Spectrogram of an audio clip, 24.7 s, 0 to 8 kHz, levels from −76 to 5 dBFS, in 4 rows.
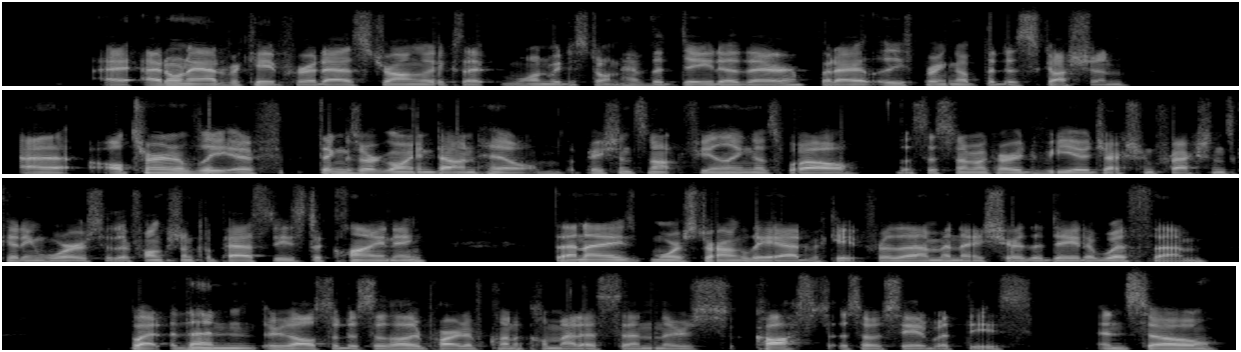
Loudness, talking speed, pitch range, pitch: -29 LUFS, 200 wpm, 105-115 Hz, 110 Hz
